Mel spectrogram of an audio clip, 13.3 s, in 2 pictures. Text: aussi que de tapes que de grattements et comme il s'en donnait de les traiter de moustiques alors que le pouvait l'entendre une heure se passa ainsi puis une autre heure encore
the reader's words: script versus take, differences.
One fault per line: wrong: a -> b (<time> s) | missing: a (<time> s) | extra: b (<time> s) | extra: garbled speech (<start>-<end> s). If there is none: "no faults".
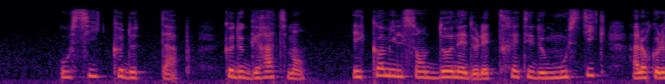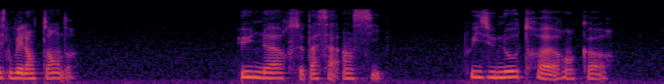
no faults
